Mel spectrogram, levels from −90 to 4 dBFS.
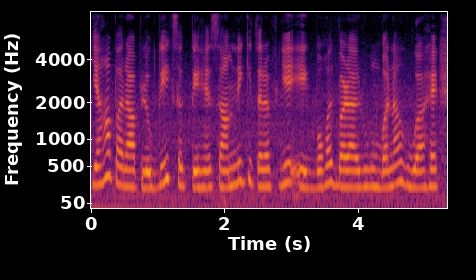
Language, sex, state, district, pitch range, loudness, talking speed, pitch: Hindi, female, Uttar Pradesh, Ghazipur, 215-250 Hz, -23 LUFS, 215 wpm, 225 Hz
